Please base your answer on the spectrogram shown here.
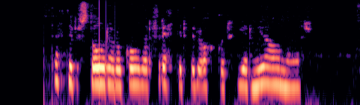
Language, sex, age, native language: Icelandic, female, 30-39, Icelandic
